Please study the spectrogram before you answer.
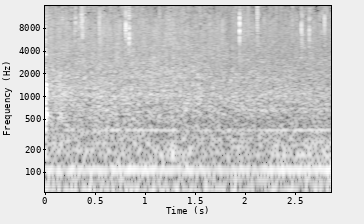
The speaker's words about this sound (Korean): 그때를 생각하면 기억나는 것이라곤 케이블카 안으로 들어오던 차가운 빗방울과 경사가 급했던 언덕, 소리치며 케이블카를 운행하던 운전수뿐이다.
